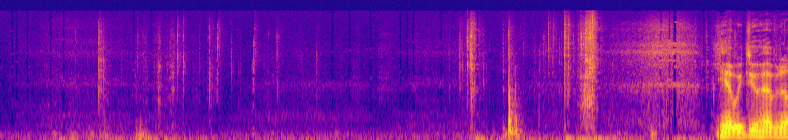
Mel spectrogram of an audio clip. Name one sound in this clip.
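A foil wrapper crinkles and rustles as it is handled.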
